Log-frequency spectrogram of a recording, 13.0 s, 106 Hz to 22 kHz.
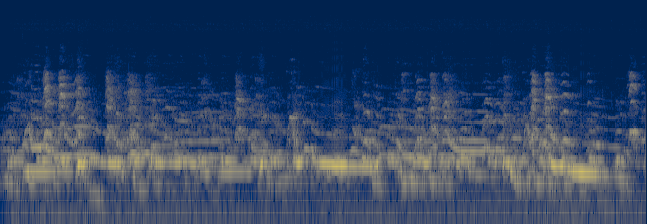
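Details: Giant schnauzer and miniature schnauzer howling together outdoors, recorded about 40 feet away through an open back door: drawn-out wavering howls that overlap and slide up and down, broken by short yips, in bursts through the whole stretch.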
